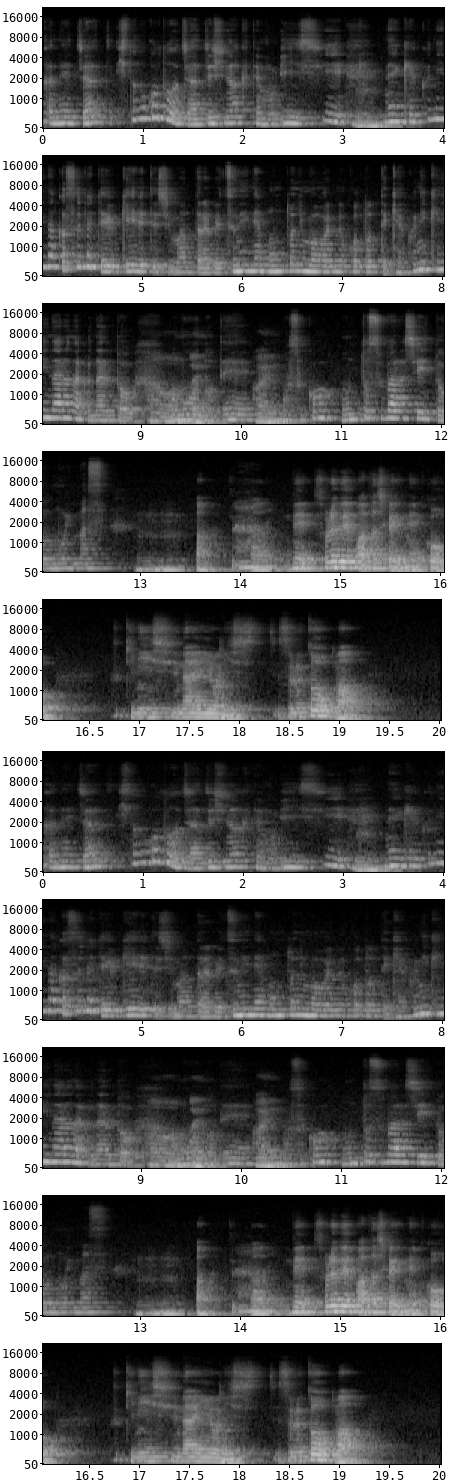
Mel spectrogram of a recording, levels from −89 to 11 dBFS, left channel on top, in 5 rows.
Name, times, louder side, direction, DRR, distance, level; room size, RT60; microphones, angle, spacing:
voice 1, 0.0-10.1 10.4-12.6 13.9-14.4, left 2 dB, 75° left, 4 dB, 0.5 m, -28 dB
voice 2, 3.1-3.4 9.1-9.7 10.1-10.4 13.0-13.6 14.1-16.1 16.9-19.2, equal, 5° right, 0 dB, 0.4 m, -22 dB
3.0 x 2.3 x 2.8 m, 0.76 s
head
